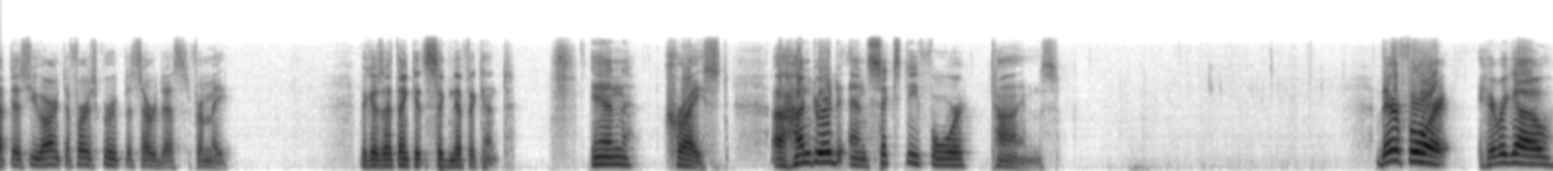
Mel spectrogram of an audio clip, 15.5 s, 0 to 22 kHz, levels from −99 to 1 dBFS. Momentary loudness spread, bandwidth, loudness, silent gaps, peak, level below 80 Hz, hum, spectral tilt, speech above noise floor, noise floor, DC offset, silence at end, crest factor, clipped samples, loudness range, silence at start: 19 LU; 8.8 kHz; -17 LUFS; none; -2 dBFS; -64 dBFS; none; -5.5 dB/octave; 58 dB; -74 dBFS; under 0.1%; 0 s; 18 dB; under 0.1%; 10 LU; 0 s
